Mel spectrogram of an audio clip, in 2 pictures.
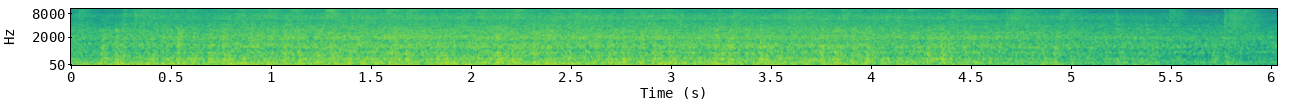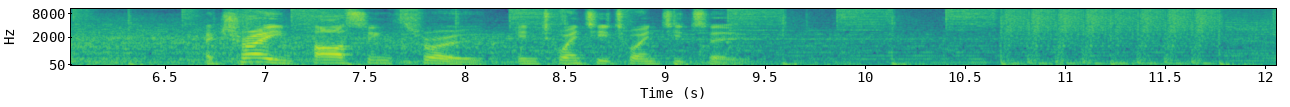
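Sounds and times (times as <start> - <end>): train wheels rattling on rails: 0.0 - 9.6.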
